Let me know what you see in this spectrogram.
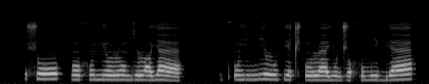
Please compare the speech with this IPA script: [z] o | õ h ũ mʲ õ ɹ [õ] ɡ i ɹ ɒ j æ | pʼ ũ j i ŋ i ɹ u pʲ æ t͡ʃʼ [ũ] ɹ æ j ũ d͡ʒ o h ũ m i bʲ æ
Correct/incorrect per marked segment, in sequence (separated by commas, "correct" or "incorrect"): incorrect, correct, incorrect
